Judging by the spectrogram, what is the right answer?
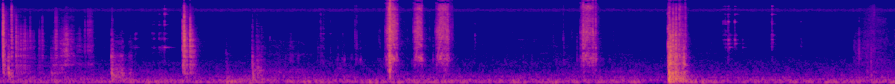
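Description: Separate sharp clicks and clacks of metal hardware, a rack mounting clamp, nut and cordless impact driver, being handled and knocked together, spaced a second or more apart.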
